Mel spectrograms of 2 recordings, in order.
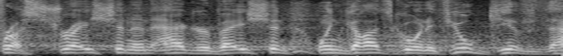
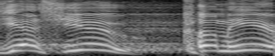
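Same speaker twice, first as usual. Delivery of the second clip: play-acted, intense delivery, very high; 9 semitones higher than usual. Retelling a TSA agent singling him out of the line, imitating an intense command. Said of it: "she's really intense".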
